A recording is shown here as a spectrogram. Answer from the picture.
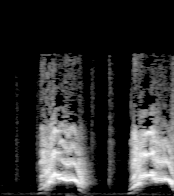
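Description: girl screaming

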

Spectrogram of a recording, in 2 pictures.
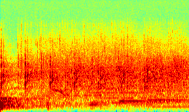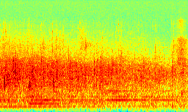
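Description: audience clapping

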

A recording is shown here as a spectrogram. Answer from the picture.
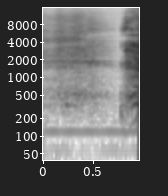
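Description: sneeze

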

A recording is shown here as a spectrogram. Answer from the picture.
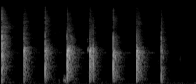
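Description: clapping applause

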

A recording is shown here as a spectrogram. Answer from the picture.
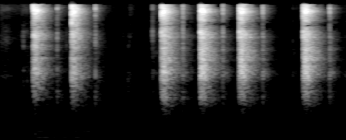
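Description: lighter being flicked

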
